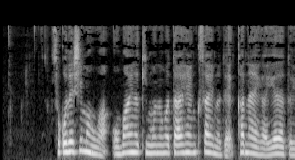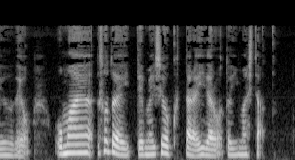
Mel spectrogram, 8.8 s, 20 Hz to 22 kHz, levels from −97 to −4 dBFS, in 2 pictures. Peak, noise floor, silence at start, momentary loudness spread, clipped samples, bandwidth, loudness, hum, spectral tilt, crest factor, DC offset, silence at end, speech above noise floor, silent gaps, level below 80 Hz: -4 dBFS; -56 dBFS; 0.8 s; 10 LU; under 0.1%; 11.5 kHz; -21 LUFS; none; -5.5 dB/octave; 18 dB; under 0.1%; 0.5 s; 35 dB; none; -60 dBFS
